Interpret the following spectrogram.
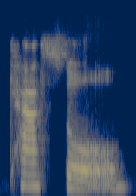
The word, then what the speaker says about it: castle: there's always an exception when the consonant is the s t l e when the syllable is preceded by an s and that t will be silent as well so we really only hear the o sound cast soul there's no t in that word castle whistle in the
